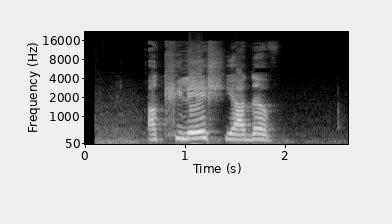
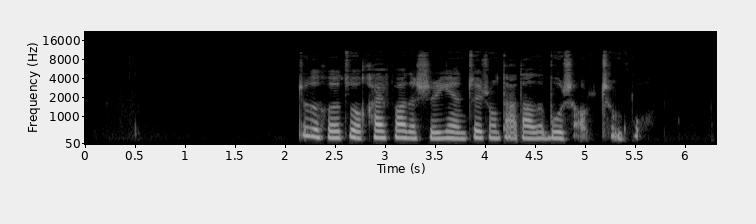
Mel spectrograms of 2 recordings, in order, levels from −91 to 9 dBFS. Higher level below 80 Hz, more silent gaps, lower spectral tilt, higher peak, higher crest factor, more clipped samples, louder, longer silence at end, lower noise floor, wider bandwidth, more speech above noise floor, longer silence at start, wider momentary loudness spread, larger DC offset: first, -46 dBFS vs -88 dBFS; neither; about the same, -6 dB/octave vs -5 dB/octave; first, 0 dBFS vs -16 dBFS; about the same, 14 dB vs 18 dB; first, 0.6% vs under 0.1%; first, -11 LUFS vs -32 LUFS; about the same, 0.75 s vs 0.8 s; second, -50 dBFS vs -83 dBFS; first, 15.5 kHz vs 11 kHz; second, 40 dB vs 51 dB; second, 0.65 s vs 2.15 s; about the same, 11 LU vs 11 LU; neither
